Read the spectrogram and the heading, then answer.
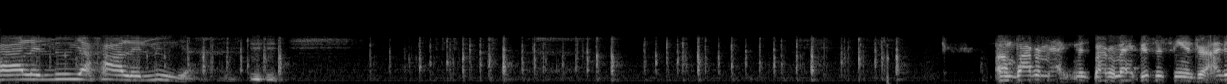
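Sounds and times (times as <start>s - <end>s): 
speech: 0.0s - 3.1s, 10.0s - 12.2s
rapid typing on a computer keyboard: 1.5s - 3.0s, 3.7s - 9.1s.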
